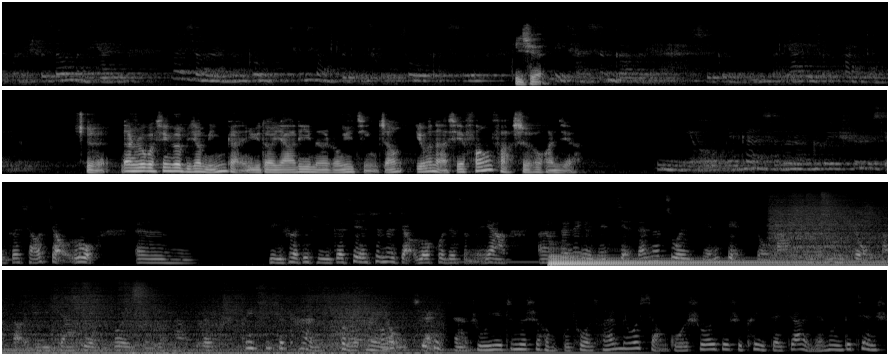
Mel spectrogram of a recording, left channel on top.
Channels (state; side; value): different; both; correlation 0.00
